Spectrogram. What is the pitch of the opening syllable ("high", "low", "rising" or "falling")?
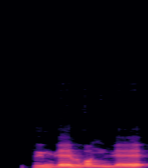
high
